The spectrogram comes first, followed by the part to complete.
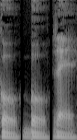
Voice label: "kobore", concat syllables; Affixing experiment

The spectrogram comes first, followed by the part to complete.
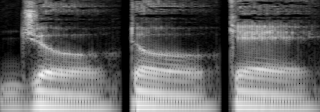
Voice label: "jotoke", concat syllables; Affixing experiment

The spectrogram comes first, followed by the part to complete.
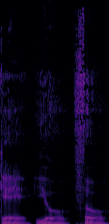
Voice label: "keyotho", concat syllables; Affixing experiment

